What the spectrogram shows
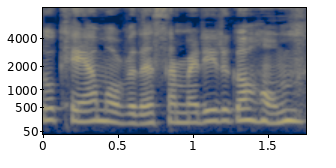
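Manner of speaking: ordinary talk, nothing marked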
